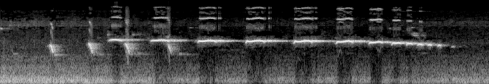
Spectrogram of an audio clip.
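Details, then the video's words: Kedasih, the plaintive cuckoo, calling: a few short falling notes lead into a run of clear whistled notes in quick succession, gradually descending in pitch over about three seconds. "SUARA BURUNG KEDASIH"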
